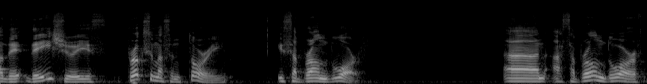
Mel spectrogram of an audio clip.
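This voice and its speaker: Man from Chile, middle-aged, astronomer on a panel, halting, lots of fillers, mid-pitched voice. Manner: halting, with many fillers and restarts. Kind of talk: conversational panel talk.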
